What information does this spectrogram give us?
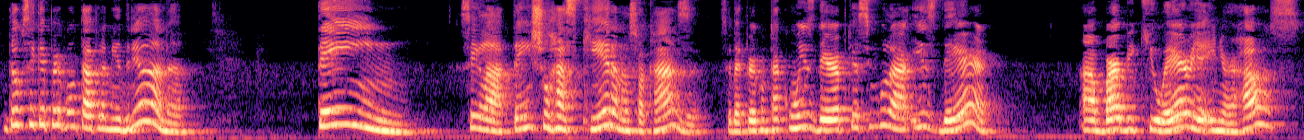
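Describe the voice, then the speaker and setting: Middle-aged Brazilian woman, English teacher, patient and explanatory, slightly high voice, roomy echo. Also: expressive. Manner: explains patiently, stretching out example sentences slowly. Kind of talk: online English lesson.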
